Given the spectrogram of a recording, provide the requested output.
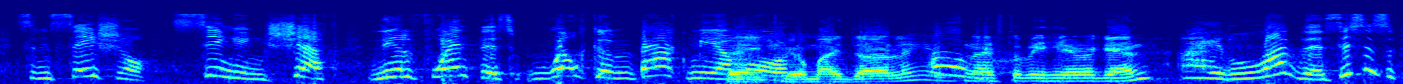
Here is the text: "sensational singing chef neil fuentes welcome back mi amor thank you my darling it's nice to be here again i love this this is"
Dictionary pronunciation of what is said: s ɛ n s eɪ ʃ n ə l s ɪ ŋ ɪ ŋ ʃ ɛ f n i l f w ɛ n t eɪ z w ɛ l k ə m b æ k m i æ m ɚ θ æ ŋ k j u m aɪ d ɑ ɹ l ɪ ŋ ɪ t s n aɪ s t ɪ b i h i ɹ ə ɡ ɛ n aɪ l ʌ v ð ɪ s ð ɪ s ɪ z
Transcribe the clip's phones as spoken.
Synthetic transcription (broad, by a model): s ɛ n s eɪ ʃ n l s ɪ ŋ ɪ ŋ ʃ ɛ f n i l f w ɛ n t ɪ s w ɛ l k ə m b æ k m i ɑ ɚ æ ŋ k j u m aɪ d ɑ ɹ l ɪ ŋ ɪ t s n aɪ s t ɪ b i h i ɹ ə ɡ ɛ n aɪ l ʌ v ð ɪ s ð ɪ s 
